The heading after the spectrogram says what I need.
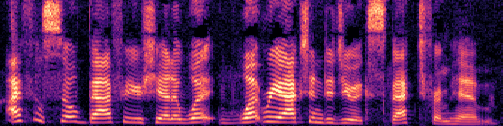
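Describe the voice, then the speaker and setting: An expressive American woman with a fairly high, very animated voice co-hosts a morning radio show. She banters casually and reacts with emphasis. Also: normal speed, no echo.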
